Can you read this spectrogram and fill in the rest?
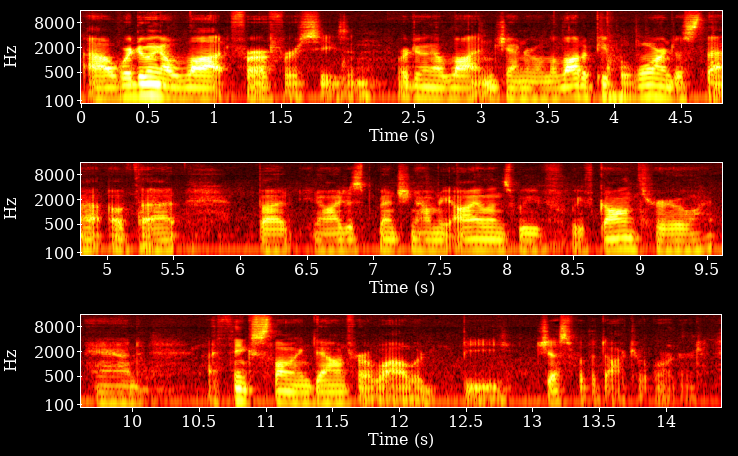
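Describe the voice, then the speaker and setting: Guy hosting a sailing vlog, lowish voice, thinking out loud, bit of background noise. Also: moderate pace, vocal fry. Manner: musing, thinking aloud. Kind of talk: casual vlog update.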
